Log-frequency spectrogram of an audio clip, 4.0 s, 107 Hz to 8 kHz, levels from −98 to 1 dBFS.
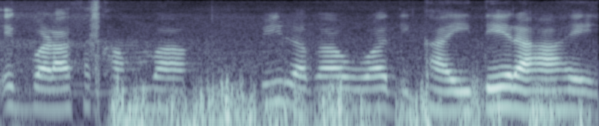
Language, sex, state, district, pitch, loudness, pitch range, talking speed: Hindi, female, Madhya Pradesh, Dhar, 190 Hz, -20 LUFS, 180-195 Hz, 165 wpm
